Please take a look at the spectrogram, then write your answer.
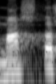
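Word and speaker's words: ました: তার মানে আরিগাত গোজাই মাসিতা হবে না মাসতা হবে?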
